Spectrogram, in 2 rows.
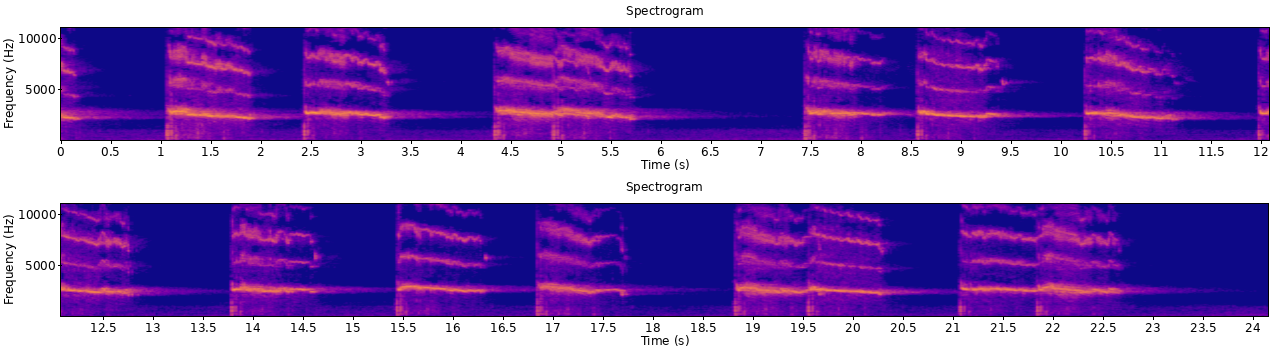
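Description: Bright Star Giant 18 Shot Barrage firework cake firing whistling shots: about fifteen launches at uneven intervals of one to two seconds. Each is a sharp pop followed by a shrill whistle that lasts about a second and falls slightly in pitch; the last one fades out near the end.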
